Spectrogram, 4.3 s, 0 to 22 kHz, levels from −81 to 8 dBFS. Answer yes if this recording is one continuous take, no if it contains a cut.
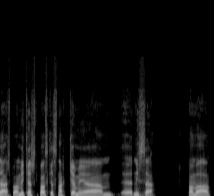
yes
